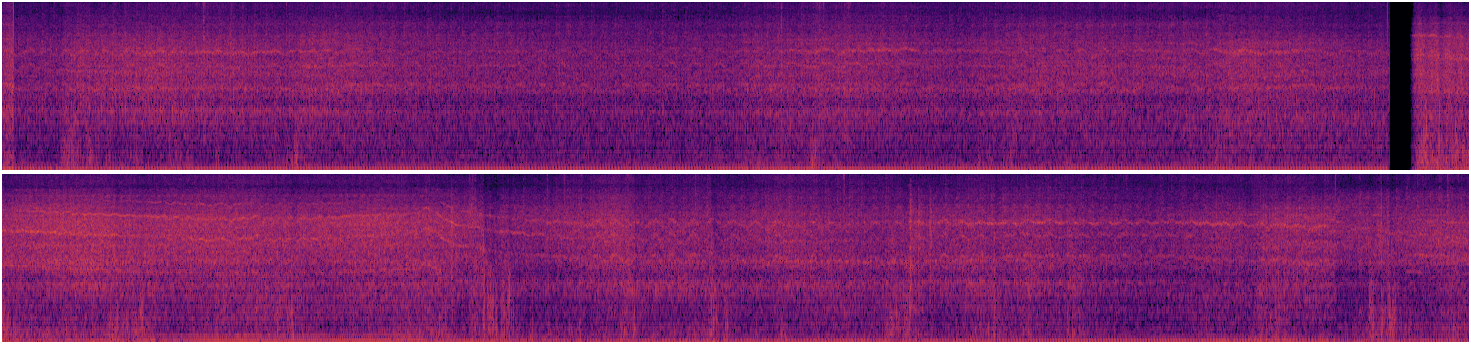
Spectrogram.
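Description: Motorcycle engine running steadily while riding slowly through town, with a deep steady rumble under it. The sound drops out for an instant about halfway through.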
